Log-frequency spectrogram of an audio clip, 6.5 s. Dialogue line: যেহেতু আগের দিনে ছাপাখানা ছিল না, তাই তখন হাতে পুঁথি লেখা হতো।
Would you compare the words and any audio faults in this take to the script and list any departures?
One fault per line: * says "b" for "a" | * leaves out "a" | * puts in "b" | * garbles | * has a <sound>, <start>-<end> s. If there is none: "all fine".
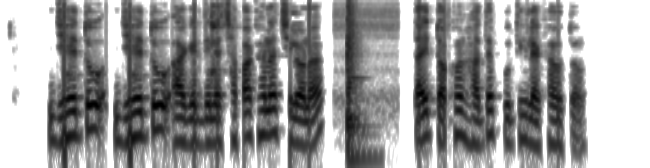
* puts in "যেহেতু"
* has a thud, 3.5-3.8 s
* has a dropout, 4.4-4.5 s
